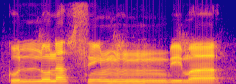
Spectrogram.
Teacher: کل نفس بما کسبت رہینہ، کل نفس بما، یہاں پر اقلاب کا قاعدہ لگ رہا ہے کیونکہ تنوین کے بعد با حرف اقلاب میں سے ہے، کیونکہ نون ساکن تنوین کے بعد حرف با جو اقلاب ہوگا، یعنی نون ساکن اور تنوین کو میم سے بدل کر، یہ جو چھوٹی میم لکھی ہوئی ہے تنوین کے نیچے، اسے میم سے بدل کر اخفا کریں گے، یعنی غنہ کر کے پڑھیں گے، یہاں پر غنہ ہوگا۔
